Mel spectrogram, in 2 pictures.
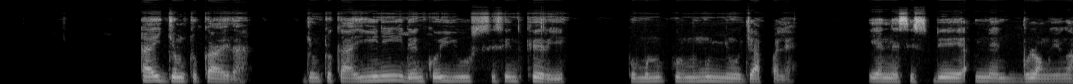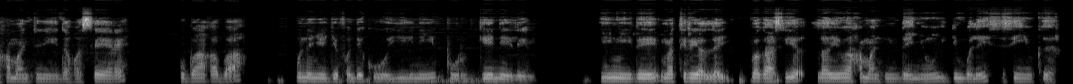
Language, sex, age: Wolof, male, 25-35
